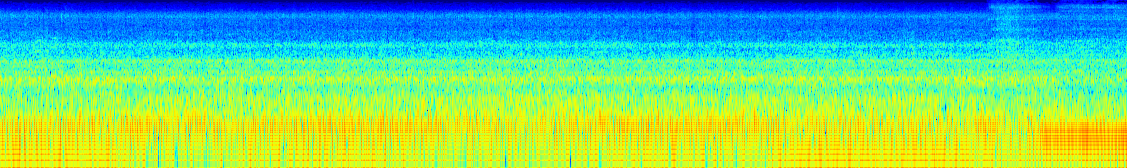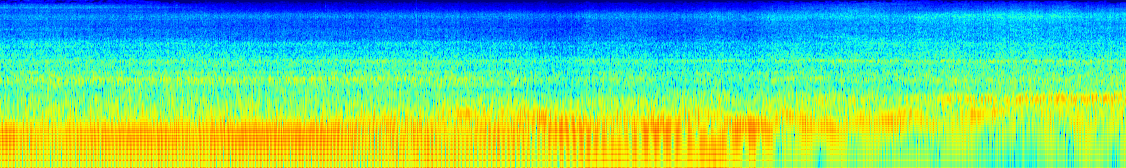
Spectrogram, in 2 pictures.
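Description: A train running with a steady low hum. About twelve to thirteen seconds in there is a short hiss and the hum drops in pitch. In the last third the hum steps up and down in pitch several times.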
